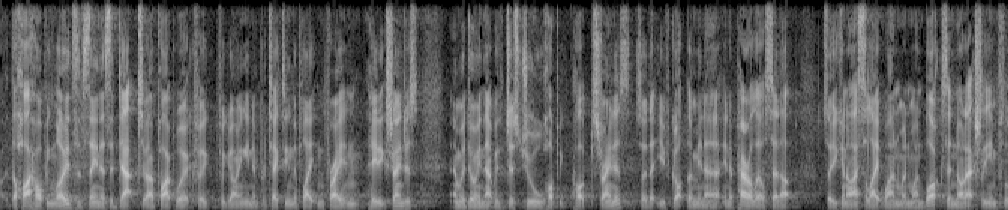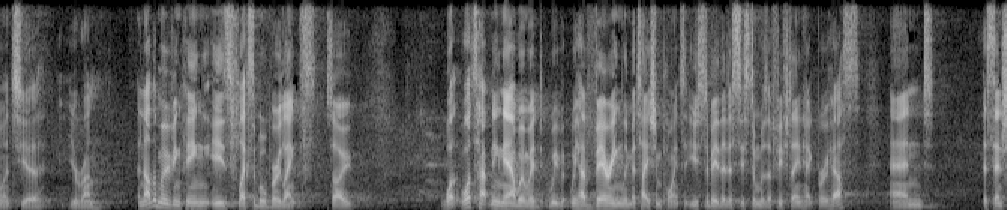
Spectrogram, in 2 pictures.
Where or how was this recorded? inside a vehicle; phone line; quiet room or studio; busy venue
busy venue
